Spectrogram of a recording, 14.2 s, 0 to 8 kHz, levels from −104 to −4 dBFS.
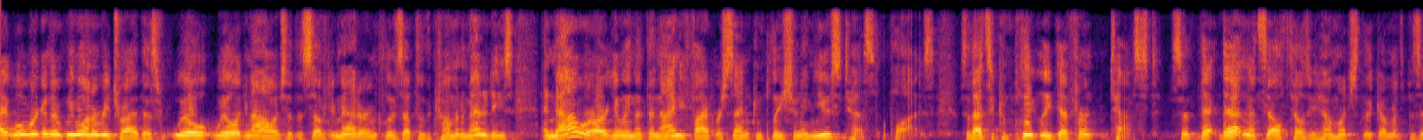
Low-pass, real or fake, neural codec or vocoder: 7.2 kHz; fake; codec, 16 kHz, 4 kbps, FreqCodec, smaller model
